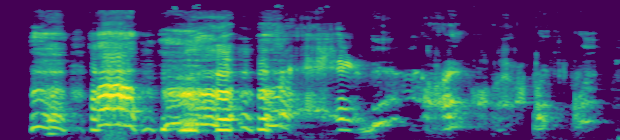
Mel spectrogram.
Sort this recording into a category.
Sound effects > Human sounds and actions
